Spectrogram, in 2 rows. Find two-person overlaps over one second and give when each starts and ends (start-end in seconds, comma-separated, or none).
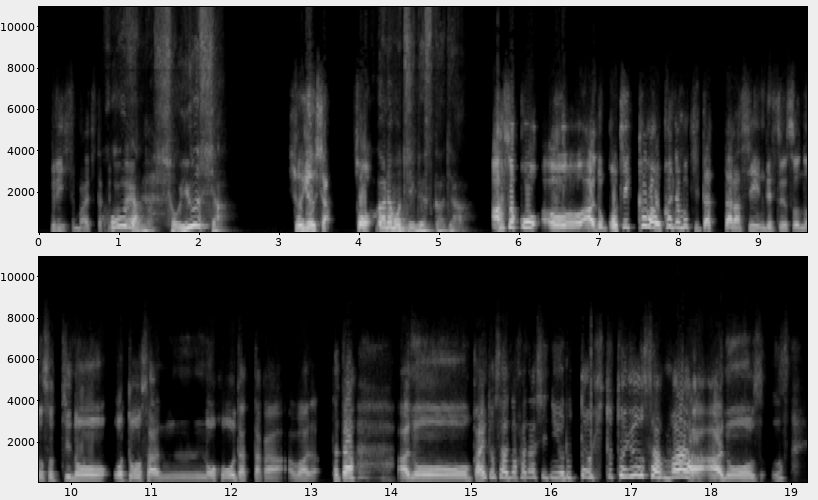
none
